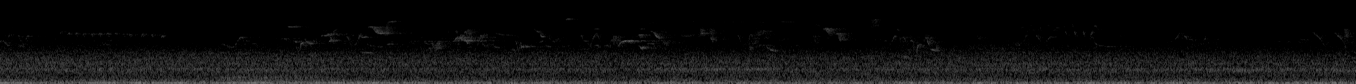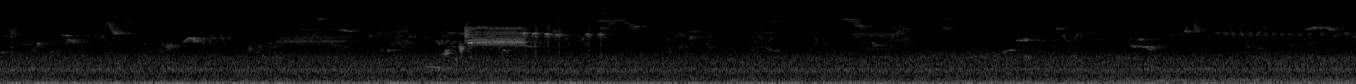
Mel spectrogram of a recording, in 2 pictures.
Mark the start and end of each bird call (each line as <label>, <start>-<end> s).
Gray Catbird (Dumetella carolinensis), 0.0-27.1 s
Red-winged Blackbird (Agelaius phoeniceus), 0.4-1.8 s
Yellow Warbler (Setophaga petechia), 10.0-11.2 s
Red-winged Blackbird (Agelaius phoeniceus), 15.7-17.3 s
Red-winged Blackbird (Agelaius phoeniceus), 17.8-20.0 s
Red-winged Blackbird (Agelaius phoeniceus), 25.4-27.1 s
